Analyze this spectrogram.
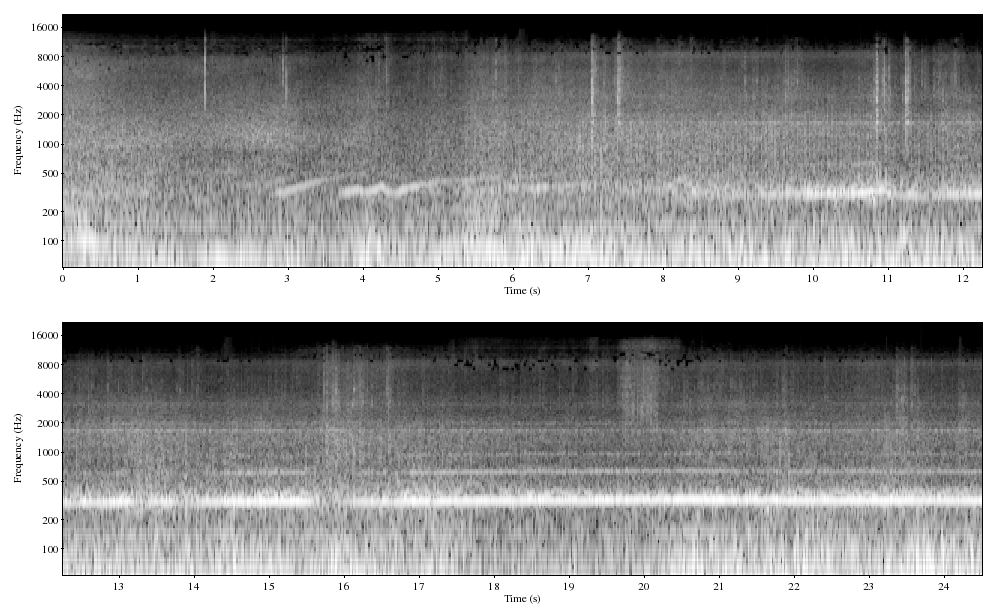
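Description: Tyres roll over a paved path.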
